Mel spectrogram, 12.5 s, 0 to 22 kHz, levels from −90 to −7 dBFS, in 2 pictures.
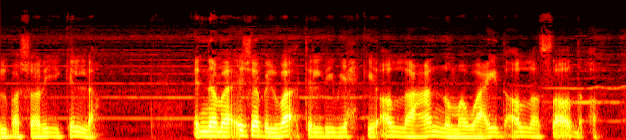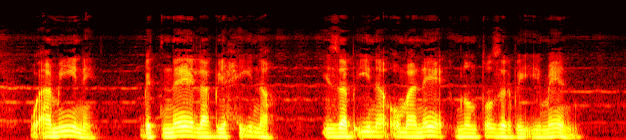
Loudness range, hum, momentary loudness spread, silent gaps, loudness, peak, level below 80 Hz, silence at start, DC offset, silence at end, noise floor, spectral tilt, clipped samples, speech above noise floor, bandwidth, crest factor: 3 LU; none; 9 LU; none; -19 LUFS; -2 dBFS; -52 dBFS; 0 s; under 0.1%; 0.45 s; -45 dBFS; -8 dB/octave; under 0.1%; 27 dB; 8 kHz; 18 dB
